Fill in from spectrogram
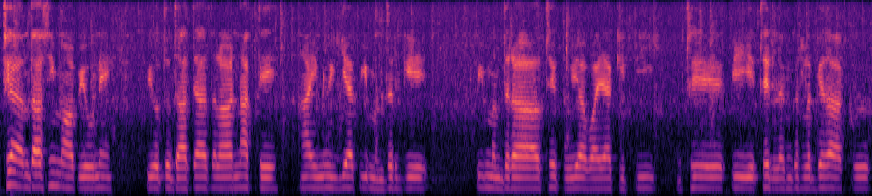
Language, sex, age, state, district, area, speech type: Dogri, female, 45-60, Jammu and Kashmir, Reasi, rural, spontaneous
